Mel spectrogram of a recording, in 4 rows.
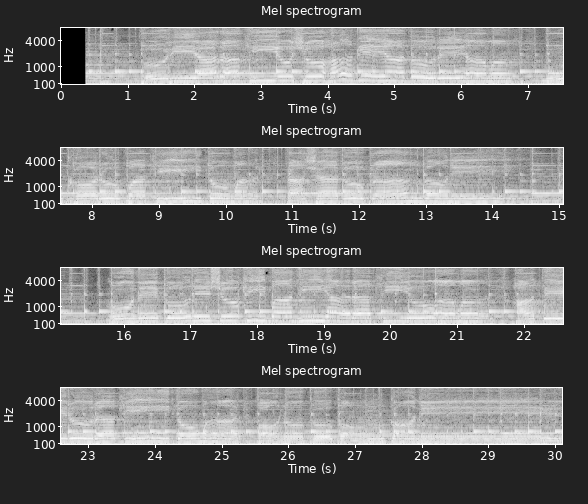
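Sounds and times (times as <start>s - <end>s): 
Bengali romantic ringtone: 0.4s - 30.0s.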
